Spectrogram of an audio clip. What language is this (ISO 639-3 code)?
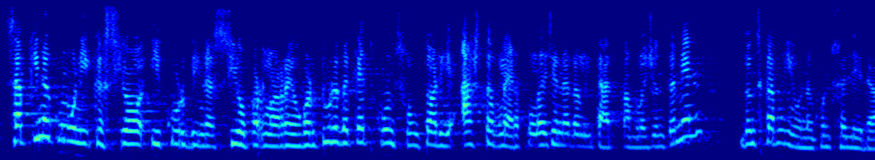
cat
